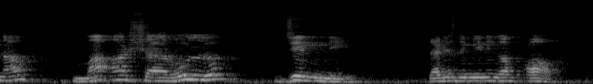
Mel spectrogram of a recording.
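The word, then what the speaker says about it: معشر الجن: So what's the pronunciation now? Ma'asharul jinni.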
